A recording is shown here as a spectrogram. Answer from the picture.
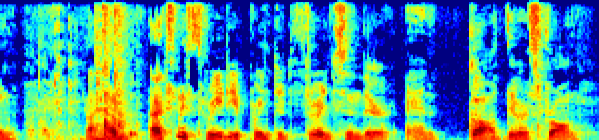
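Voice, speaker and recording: A man with a Swedish accent at a moderate pace amid noticeable background noise. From Sweden. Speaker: DIY maker, video host. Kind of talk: tutorial. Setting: workshop shed.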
